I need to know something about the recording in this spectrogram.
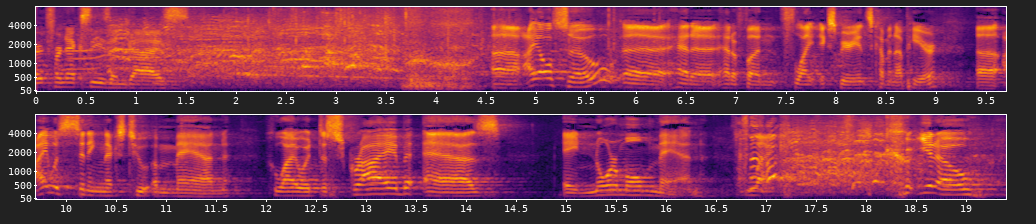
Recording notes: live on stage at the Hollywood Theatre in Portland, Oregon.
